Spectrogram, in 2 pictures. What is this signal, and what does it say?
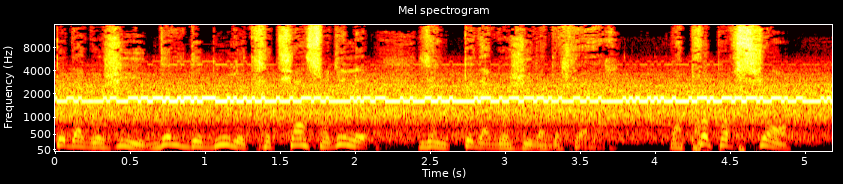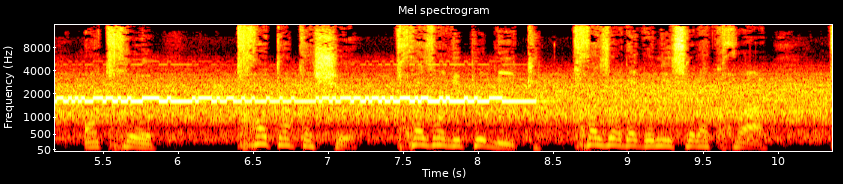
RTTY (45.45 baud, 170 Hz shift), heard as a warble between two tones, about 1700 Hz centre, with radio static and room echo. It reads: … HDOF1 SM0ZA 0YYKH HHVSY 5EW1D DABX9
